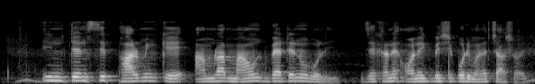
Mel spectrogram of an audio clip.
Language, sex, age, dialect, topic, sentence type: Bengali, male, 36-40, Northern/Varendri, agriculture, statement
